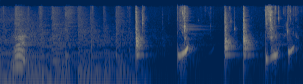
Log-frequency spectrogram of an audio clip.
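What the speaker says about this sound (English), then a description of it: "That's the sound of water coming from leaking pipes." Water drips and plops from leaking pipes, first in a quick run of soft drops over a low hum, then as several separate loud, close drops after a short silence.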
